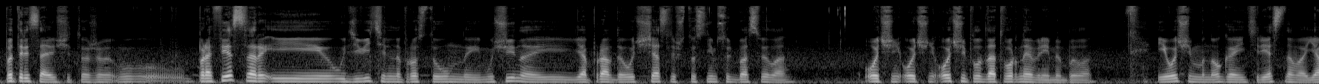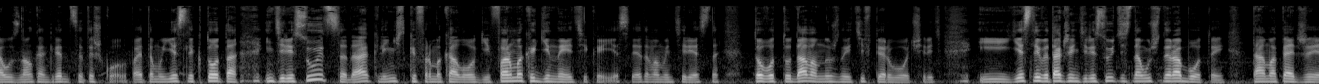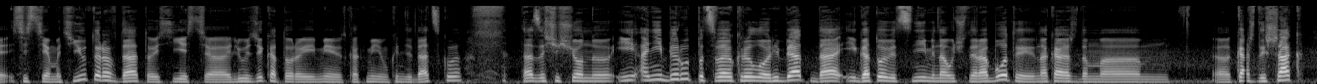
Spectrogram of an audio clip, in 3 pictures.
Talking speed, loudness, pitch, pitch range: 145 wpm, -24 LUFS, 130 Hz, 115-150 Hz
